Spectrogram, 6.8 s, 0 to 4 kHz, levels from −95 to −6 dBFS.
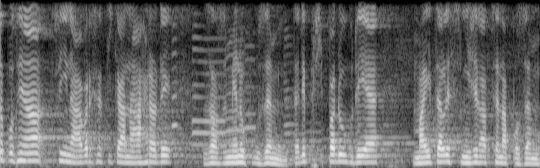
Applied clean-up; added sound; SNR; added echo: none; Wind instrument, woodwind instrument; 16 dB; none.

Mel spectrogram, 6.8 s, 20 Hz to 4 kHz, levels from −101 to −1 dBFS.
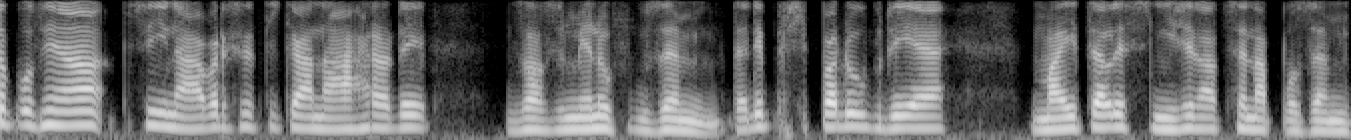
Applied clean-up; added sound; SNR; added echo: neural diffusion model UNIVERSE++.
